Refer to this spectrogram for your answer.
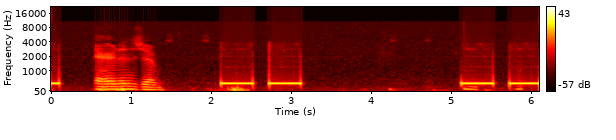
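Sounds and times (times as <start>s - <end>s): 
speech: 0.6s - 2.3s
telephone keypad dialing tones: 2.1s - 3.2s, 5.1s - 6.0s.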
